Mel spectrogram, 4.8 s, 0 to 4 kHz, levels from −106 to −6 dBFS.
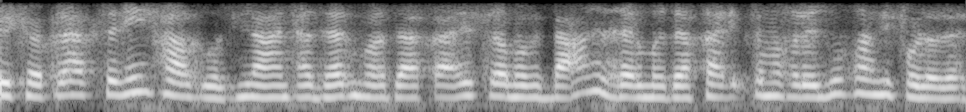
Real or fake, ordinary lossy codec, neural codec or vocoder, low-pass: fake; none; codec, 16 kHz in and 24 kHz out, 0.8 kbps, FocalCodec, streaming, 65536 codes; 3.6 kHz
